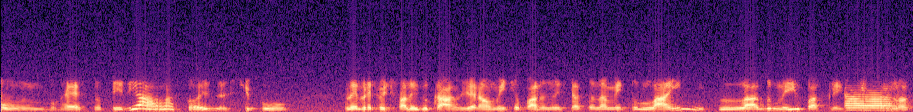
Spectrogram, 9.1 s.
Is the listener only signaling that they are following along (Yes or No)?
Yes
